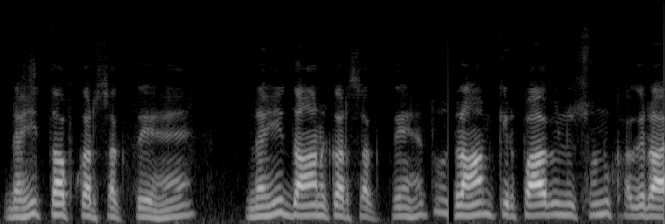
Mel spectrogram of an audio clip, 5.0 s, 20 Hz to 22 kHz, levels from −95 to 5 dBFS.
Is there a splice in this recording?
yes; 1 cut; at 3.4 s

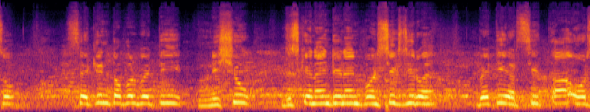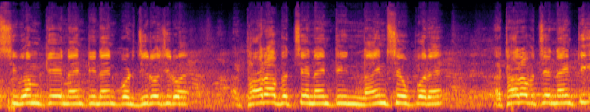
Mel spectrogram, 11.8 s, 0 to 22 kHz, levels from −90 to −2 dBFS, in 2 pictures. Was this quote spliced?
no; 0 cuts

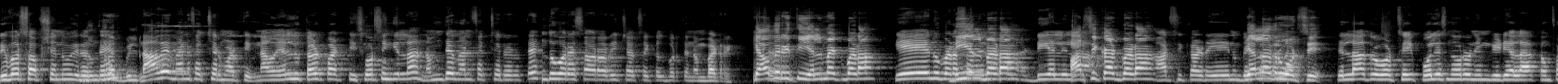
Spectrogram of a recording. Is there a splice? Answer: yes; 3 cuts; at 1.4 s, 5.4 s, 7.5 s

